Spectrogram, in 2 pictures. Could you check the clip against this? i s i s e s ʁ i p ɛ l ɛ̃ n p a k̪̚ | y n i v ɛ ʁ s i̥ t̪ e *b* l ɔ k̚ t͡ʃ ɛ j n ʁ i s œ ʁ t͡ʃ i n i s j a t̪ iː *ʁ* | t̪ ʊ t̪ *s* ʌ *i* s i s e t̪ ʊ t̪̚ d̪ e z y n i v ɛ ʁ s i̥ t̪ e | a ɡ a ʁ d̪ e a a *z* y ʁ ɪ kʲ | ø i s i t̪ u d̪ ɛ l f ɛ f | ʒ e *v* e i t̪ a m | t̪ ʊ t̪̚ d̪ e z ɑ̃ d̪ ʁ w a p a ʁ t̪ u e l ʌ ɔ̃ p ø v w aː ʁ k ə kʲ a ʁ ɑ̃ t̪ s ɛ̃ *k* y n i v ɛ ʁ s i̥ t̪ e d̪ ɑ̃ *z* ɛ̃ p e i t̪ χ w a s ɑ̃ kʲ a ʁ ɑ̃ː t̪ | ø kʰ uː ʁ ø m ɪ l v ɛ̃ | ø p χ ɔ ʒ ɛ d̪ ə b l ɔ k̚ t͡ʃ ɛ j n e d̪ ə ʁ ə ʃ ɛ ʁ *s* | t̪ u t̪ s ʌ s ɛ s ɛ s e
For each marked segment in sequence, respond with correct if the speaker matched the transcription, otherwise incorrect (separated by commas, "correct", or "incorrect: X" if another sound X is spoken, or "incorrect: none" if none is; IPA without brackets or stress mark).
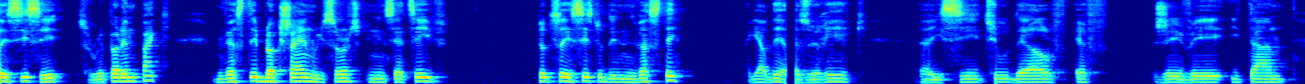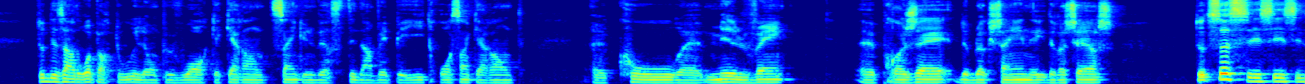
correct, incorrect: v, correct, correct, correct, correct, correct, incorrect: v, incorrect: ʃ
